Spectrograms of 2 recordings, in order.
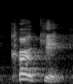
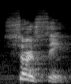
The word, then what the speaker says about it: Circe: across the word or the name Kirky, sometimes pronounced Circe.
